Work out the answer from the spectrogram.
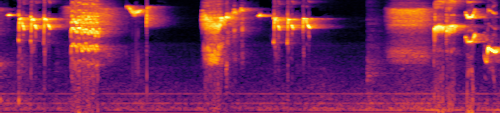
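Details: Raja Teler singing by an orange-headed thrush, made of harsh, noisy high bursts and short sharp ticking notes with quiet gaps between phrases, over a steady low hum.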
